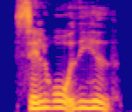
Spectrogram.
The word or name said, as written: selvrådighed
